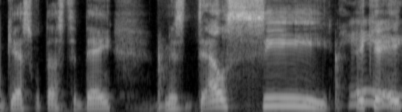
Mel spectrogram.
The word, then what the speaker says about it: Delsy: So my name is Delsy. Instagram, call me Delsy. I did that because a lot of people just get my name wrong. It's so simple. It's 2 syllables, but they still get it wrong.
